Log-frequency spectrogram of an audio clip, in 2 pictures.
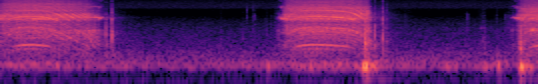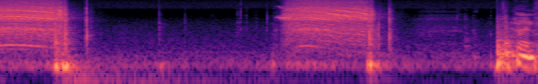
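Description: A cordless power drill drives screws into a zip top box, four loud whirring bursts of a second or so each, separated by quiet gaps, with a fifth starting at the end.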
